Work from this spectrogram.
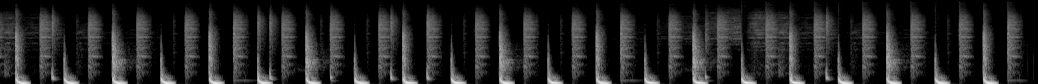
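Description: A tech house beat with a crash cymbal and a sweep-up effect, driven by punchy, short-tailed kicks in a steady four-on-the-floor pulse with bright percussion between hits, loud and uninterrupted throughout.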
